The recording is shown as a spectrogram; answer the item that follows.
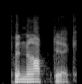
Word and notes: panoptic: American English

